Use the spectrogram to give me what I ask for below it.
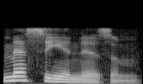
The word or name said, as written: messianism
